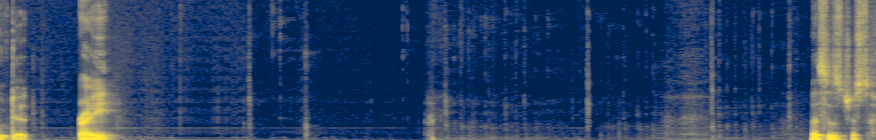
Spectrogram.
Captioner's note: silence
